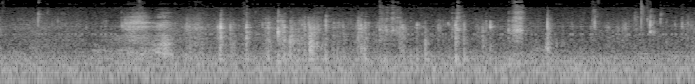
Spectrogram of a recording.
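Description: Close-miked chewing with wet mouth clicks and smacks, mostly between about one and five and a half seconds in.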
